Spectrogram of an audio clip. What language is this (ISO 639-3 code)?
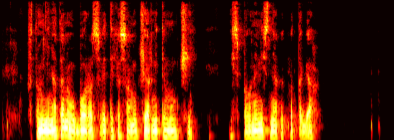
bul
